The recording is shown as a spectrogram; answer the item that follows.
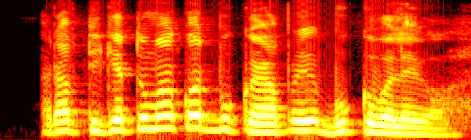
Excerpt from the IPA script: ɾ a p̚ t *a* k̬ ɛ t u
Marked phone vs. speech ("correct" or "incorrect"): incorrect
